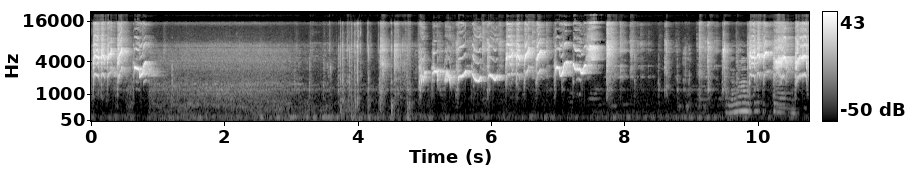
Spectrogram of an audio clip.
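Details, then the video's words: Greater green leafbird singing aggressively, as if challenging another leafbird: a loud opening burst, a soft hiss and clicks, then rapid rising whistled phrases and harsh chatter, with a lower slurred note near the end. "NGAMUK...!!!! CUCAK IJO GACOR NGEPLONG DAN TEMBAKAN KASAR NGAJAK IJO LAIN TARUNG."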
